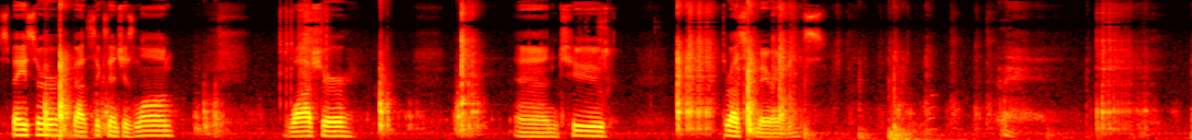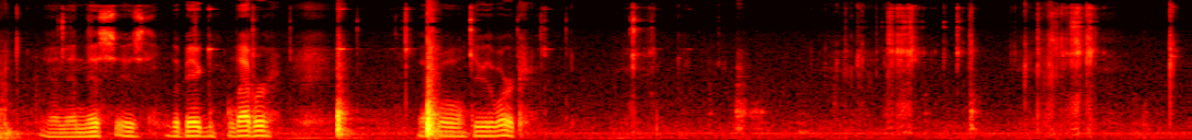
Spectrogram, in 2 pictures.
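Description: Metal parts clink and tap together as they are handled.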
